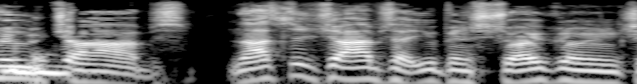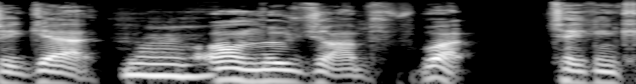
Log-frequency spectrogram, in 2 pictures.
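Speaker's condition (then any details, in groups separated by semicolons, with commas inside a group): Tongue cancer; recovering, tongue exercises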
